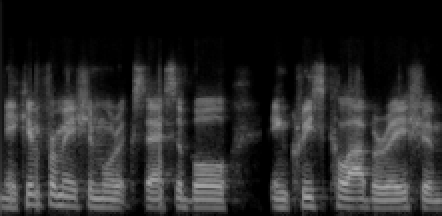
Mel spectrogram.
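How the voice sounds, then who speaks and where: A man in a Scottish accent at a fairly quick pace. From Scotland. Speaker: software company expert. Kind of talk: panel interview. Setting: virtual event.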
